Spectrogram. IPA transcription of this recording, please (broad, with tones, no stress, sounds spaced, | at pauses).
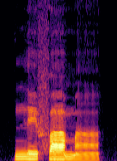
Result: n e˧ f a˧ m ã˨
